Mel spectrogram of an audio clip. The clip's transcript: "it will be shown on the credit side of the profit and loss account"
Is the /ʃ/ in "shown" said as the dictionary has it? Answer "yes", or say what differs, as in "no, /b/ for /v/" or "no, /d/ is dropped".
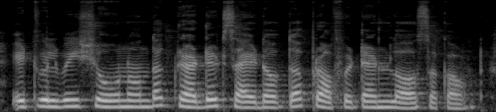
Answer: yes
